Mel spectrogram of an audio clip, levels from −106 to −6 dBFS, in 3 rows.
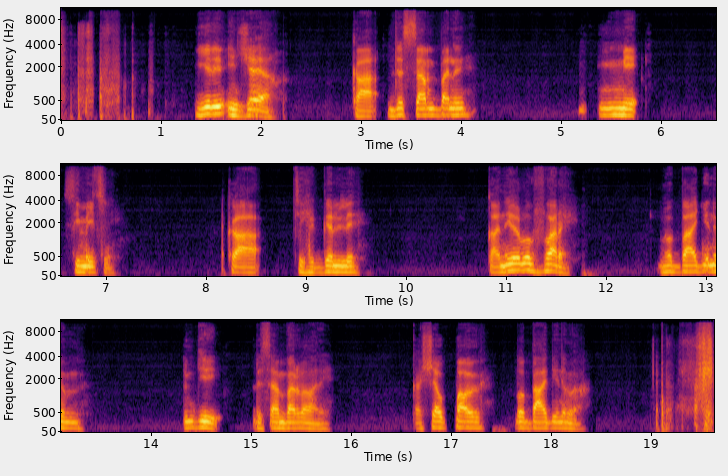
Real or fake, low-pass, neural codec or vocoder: fake; 9.9 kHz; codec, 24 kHz, 1.5 kbps, HILCodec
